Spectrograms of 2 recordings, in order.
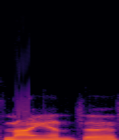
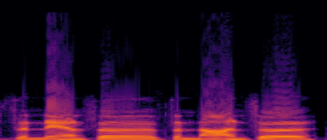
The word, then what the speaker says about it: Nzanaza: I have heard everything from Nzanaza, Zananza, and not as often I do hear. Where came from is beyond my understanding, as there are no D's in my name.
